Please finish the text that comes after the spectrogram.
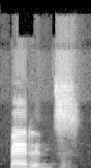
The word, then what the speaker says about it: parent: So it is parents. PA. We keep it short. We don't elongate it. We go parents. Parent.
